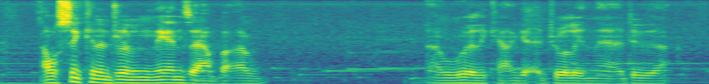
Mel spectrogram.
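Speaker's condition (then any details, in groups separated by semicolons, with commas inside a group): No condition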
